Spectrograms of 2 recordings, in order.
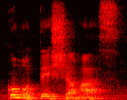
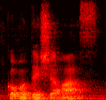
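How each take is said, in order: First: The ll is said like sh, Buenos Aires style. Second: The same.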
